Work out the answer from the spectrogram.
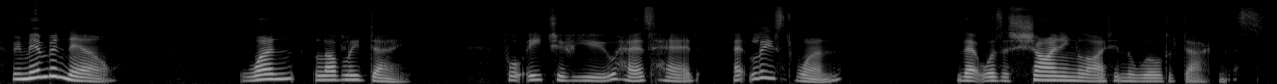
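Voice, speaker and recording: A woman giving a spiritual reading and reflection as a teacher, in a deliberate, measured way with emphatic pauses. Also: mid-range voice, a little mellow, clean tone, no room sound, clean studio sound. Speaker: study group teacher reading and commenting.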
